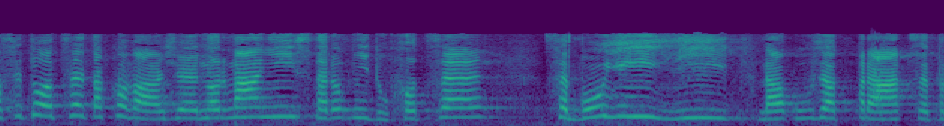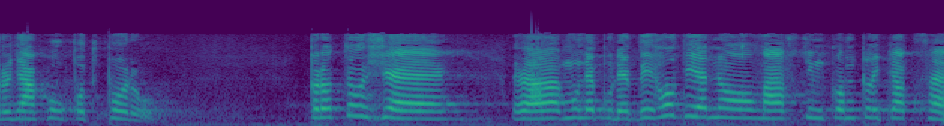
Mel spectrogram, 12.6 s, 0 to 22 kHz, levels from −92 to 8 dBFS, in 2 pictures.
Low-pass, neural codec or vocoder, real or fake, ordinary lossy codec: 7.2 kHz; codec, 16 kHz, 2 kbps, FunCodec, trained on Chinese and English, 25 frames a second; fake; AAC, 48 kbps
